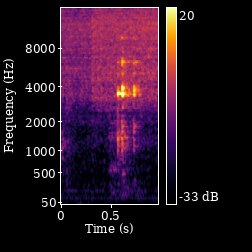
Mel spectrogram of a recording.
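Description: Broccoli and two cloves of grated garlic cooking in butter in a pan give a soft, brief sizzle with a couple of quick stirring scrapes near the middle, close and fairly quiet.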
